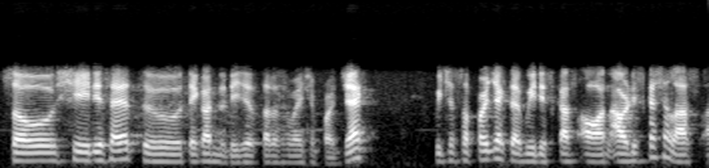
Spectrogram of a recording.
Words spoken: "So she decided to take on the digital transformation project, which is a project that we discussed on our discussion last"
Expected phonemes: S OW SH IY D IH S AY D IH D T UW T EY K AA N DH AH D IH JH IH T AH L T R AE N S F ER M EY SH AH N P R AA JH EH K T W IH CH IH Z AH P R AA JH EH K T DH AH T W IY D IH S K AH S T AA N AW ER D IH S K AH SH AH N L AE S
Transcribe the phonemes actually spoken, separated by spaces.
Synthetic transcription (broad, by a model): S OW SH IY D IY S AY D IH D T UW T EY K AA N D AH D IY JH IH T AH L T R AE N S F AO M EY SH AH N P R AA JH EH K T W IH CH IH S AH P R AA JH EH K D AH T W IY D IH S K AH S AA N AW ER D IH S K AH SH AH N L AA S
